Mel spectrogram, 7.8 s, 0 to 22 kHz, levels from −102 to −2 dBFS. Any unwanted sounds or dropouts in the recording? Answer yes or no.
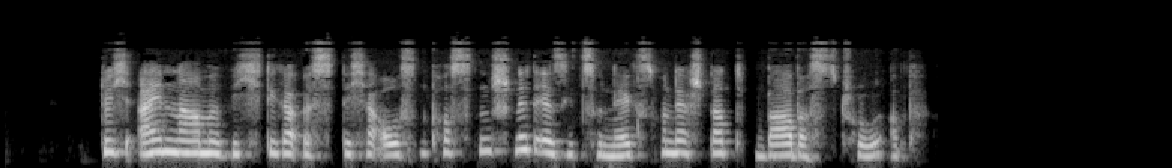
no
